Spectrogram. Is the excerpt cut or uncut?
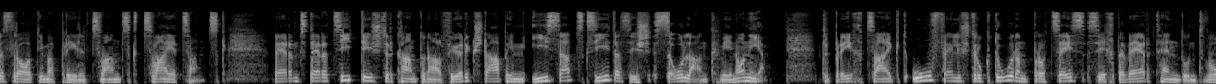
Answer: uncut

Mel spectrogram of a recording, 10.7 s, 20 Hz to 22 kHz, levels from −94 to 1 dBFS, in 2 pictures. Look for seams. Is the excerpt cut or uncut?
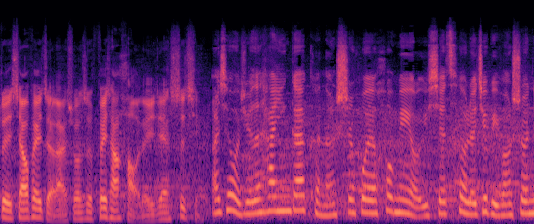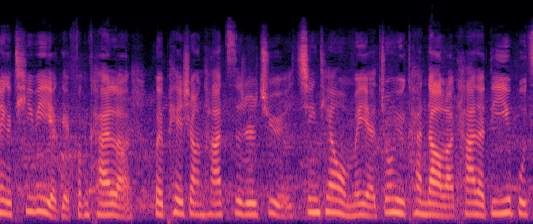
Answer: uncut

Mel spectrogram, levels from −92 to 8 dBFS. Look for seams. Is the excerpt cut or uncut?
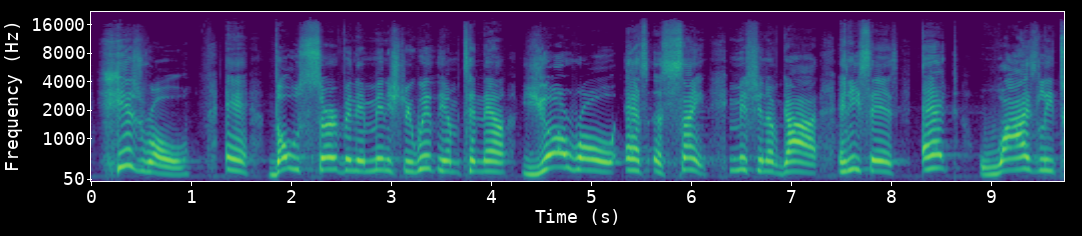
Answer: cut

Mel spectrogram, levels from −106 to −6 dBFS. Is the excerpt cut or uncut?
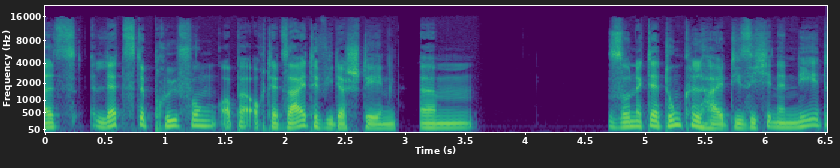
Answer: cut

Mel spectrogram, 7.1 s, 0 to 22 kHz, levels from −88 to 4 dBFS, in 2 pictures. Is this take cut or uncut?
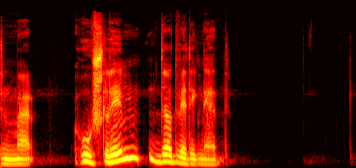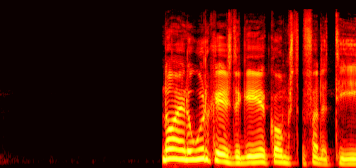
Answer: uncut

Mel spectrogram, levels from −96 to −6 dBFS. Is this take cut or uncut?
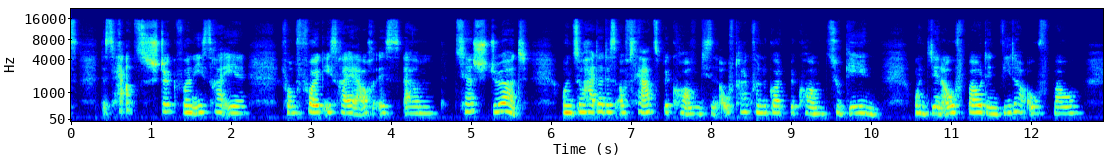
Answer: uncut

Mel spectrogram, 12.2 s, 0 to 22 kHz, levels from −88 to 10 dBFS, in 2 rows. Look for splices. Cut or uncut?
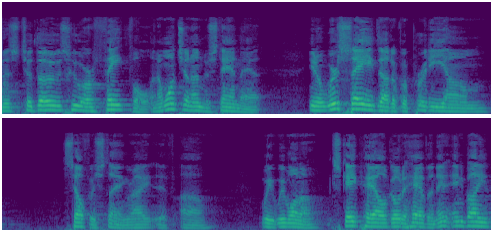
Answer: uncut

